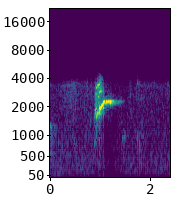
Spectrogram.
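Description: A baby's short, high-pitched squeal about a second in, settling on one held note for about half a second.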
